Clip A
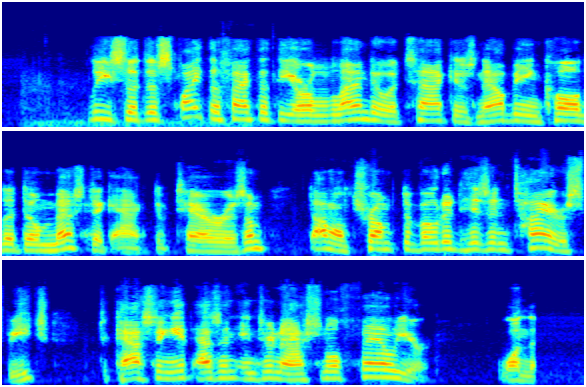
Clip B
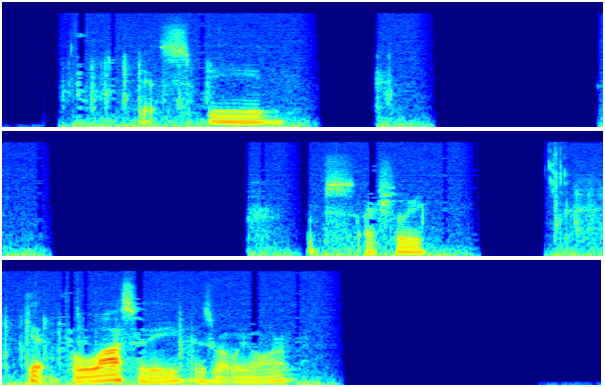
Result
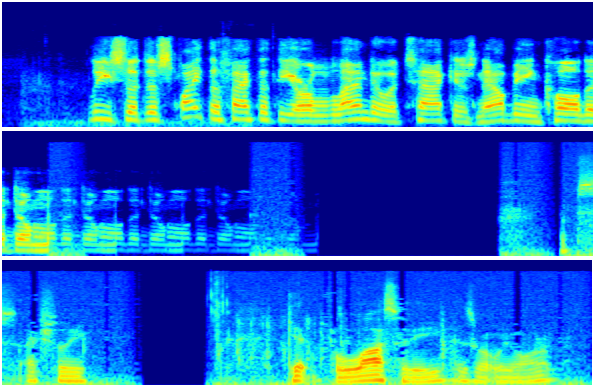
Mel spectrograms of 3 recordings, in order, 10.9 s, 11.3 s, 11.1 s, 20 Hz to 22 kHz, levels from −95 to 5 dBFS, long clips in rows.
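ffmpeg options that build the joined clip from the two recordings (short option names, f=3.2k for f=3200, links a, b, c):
-filter_complex "[0:a]apad=whole_dur=11.08,atrim=end=11.08,atrim=end=3.982[a];[1:a]atrim=start=2.458:end=9.56[b];[a][b]acrossfade=d=0.004:c1=hsin:c2=hsin,asplit=2[c][d];[d]afade=t=in:st=3.29:d=0.01,afade=t=out:st=3.98:d=0.01,aecho=0:1:420|840|1260|1680:0.149624|0.0673306|0.0302988|0.0136344[e];[c][e]amix=inputs=2:normalize=0"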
